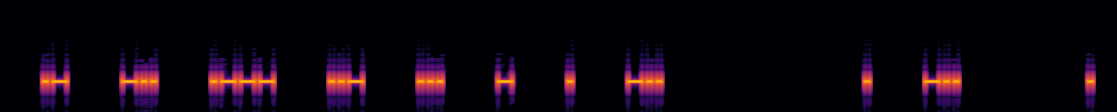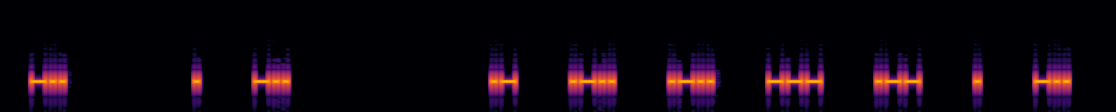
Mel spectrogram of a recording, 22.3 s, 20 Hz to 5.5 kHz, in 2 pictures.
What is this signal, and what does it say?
Morse code, heard as a keyed tone, about 25 wpm, spaced as for 12 wpm, 600 Hz. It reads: ADJUSTED ED ED ED ALLOWED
